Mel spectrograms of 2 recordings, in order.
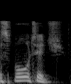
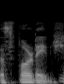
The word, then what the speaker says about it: Sportage: The most popular actual model in Donegal so far this year, the Kia Sportage, or you might pronounce it differently. – Well, in America, they call it the Sportage. – The Sportage, yeah.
